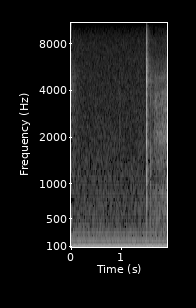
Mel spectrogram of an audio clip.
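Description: A single computer mouse click, made while adding a class in software, short and faint, over a low steady electrical hum.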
